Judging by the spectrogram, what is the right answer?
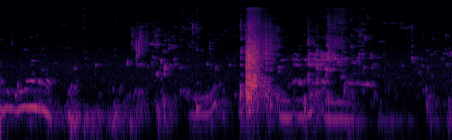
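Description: Shallow river water running, with one loud splashing scrape about three and a half seconds in as a shovel scoops a load of gravel from the riverbed for the sluice box.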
